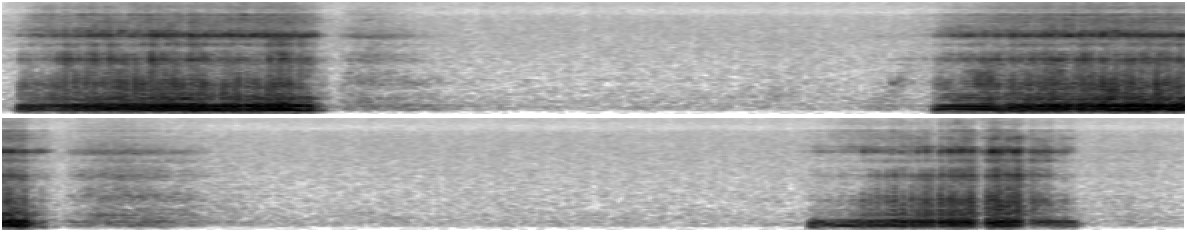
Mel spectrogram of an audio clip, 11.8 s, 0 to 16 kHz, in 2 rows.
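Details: 25-year-old woman with heavy snoring, who says she snores loudly after drinking beer: three loud, rattling snores on breathing in, with quiet breathing out between, about 13 breaths a minute.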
